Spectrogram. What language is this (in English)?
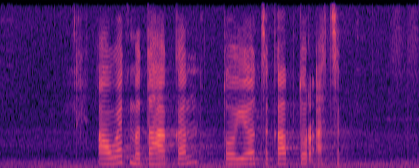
Javanese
